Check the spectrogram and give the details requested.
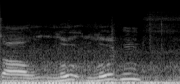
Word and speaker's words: Loudoun: Got a load today going from Toledo to I believe it's pronounced Loudoun, Tennessee, just outside of Knoxville.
